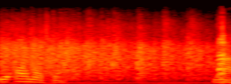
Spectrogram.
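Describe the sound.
Steady audience applause, a dense crackle of many hands clapping at an even loudness, with brief voiced sounds layered over it near the start and again at the end.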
